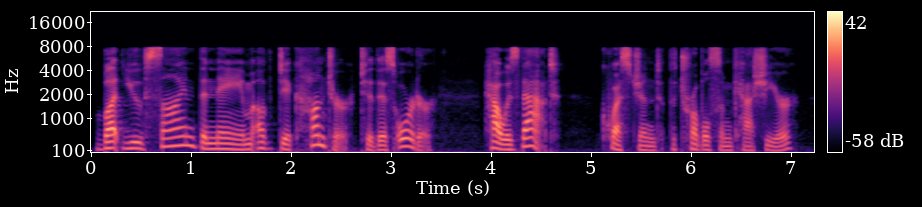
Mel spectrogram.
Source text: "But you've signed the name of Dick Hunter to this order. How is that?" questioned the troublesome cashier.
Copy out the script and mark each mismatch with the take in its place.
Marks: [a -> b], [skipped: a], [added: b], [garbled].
"But you've signed the name of Dick Hunter to this order. How is that?" questioned the troublesome cashier.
